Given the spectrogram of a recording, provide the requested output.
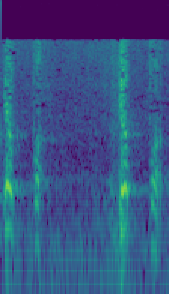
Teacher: فاللسان يلامس أصول الثنايا العليا عند منبتها بشدة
